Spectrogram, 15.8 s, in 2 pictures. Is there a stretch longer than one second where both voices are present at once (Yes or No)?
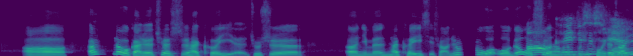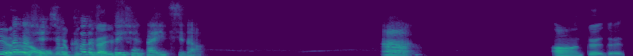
Yes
